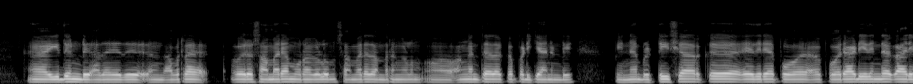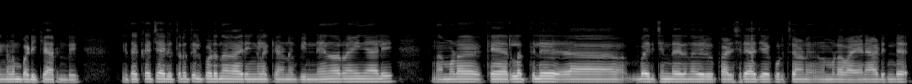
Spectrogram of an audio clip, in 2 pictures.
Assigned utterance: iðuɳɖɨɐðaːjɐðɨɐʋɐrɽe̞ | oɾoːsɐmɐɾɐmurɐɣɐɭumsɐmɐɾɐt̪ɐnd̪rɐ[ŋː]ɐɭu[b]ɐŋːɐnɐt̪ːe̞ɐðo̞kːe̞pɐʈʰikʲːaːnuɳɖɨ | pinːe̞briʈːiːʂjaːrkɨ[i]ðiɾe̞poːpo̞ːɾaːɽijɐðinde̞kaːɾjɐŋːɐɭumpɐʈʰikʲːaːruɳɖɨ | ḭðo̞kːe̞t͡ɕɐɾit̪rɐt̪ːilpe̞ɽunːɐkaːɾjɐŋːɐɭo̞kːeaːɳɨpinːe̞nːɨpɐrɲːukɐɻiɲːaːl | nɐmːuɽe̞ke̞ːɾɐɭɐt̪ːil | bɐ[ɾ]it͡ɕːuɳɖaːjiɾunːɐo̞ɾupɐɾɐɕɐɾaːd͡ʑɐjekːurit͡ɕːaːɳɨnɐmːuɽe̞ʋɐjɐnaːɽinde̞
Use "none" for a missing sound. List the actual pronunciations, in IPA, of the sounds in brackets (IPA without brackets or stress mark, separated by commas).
ŋː, m, e, ɾ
